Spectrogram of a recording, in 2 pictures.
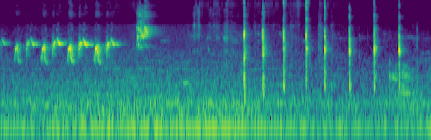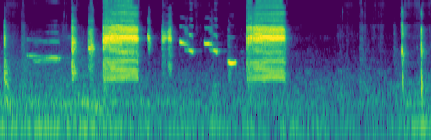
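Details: Black-winged myna singing actively, opening with rapid rising whistles, then a run of dry clicks and two loud harsh rasping bursts, broken by short whistled notes.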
